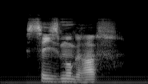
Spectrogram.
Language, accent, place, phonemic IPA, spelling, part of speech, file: French, France, Lyon, /se.is.mɔ.ɡʁaf/, séismographe, noun, LL-Q150 (fra)-séismographe.wav
- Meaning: alternative spelling of sismographe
